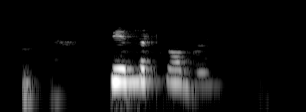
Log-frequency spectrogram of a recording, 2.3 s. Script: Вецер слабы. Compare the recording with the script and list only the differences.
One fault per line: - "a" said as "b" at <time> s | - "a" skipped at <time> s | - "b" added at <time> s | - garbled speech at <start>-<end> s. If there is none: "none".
none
